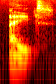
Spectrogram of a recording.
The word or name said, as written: eight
